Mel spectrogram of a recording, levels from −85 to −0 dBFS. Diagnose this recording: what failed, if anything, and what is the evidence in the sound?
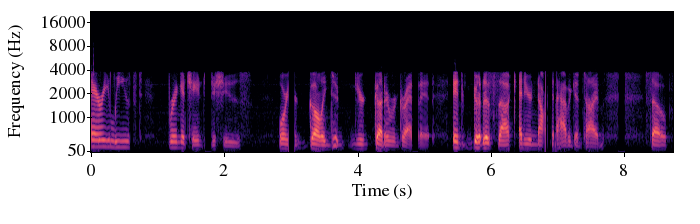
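The speech is chopped by dead holes with hard edges at 0.58 s (50 ms), from 2.95 to 3.05 s (100 ms), and between 6.78 and 6.98 s, where 140 ms of silence is scattered in short bursts no longer than 30 ms. This is packet loss filled with silence at the network stage. Every hole is a multiple of 10 ms, which points to 10 ms packets. The receiver played silence in place of each missing packet instead of concealing it.

A second fault sounds different. Clean 100 ms silences arrive every 3.1 s: at 1.70 s between "bring a change" and "of shoes or", at 4.80 s after "going to you're gonna", and at 7.90 s after "have a good time". Nothing is missing on either side of these holes, only delayed. This is a gap between chunks at the storage or playback stage. Each 3 s chunk likely starts late or carries padding, so the joins open into silence. 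These gaps sit over a G.711 A-law telephone band of about 300 to 3,700 Hz.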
